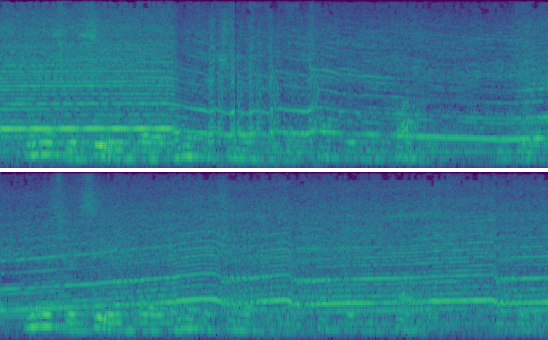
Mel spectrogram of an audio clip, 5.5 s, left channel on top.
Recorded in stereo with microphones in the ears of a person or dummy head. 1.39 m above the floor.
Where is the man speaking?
55° right (ahead or behind), 3 m.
